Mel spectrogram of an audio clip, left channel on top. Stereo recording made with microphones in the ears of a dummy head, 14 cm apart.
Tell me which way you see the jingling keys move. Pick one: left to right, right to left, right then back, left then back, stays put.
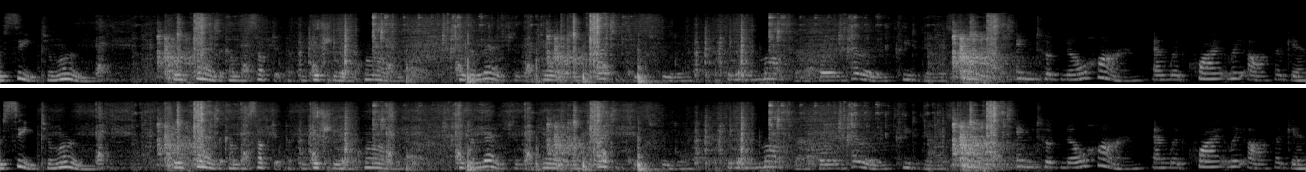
left then back.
